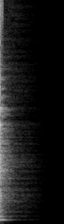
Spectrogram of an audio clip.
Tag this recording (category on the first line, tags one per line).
Instrument samples > Percussion
digital
drum
drums
machine
one-shot
physical-modelling
sample
snare
stereo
